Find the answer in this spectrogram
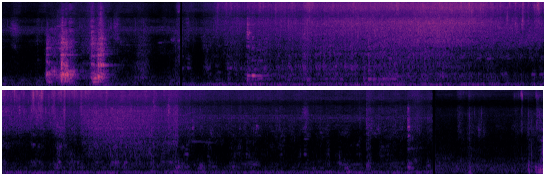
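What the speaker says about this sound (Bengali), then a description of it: "আর এদিকে লুচি ভাজা চলছে এখনো।" Luchi, puffed Bengali flatbread, frying in hot oil give a steady, moderate sizzle, with a couple of sharp clatters of pans or utensils near the start.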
